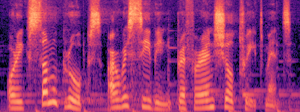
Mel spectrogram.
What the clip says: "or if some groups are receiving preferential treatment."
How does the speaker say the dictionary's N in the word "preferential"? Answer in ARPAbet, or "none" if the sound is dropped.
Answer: N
